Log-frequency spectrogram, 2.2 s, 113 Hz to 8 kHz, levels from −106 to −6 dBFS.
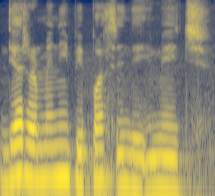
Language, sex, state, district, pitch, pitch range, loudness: English, male, Arunachal Pradesh, Lower Dibang Valley, 150 Hz, 130-165 Hz, -15 LUFS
